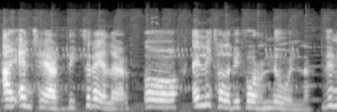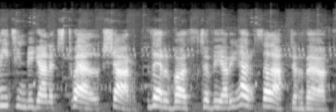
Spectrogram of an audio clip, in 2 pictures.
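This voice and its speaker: An imperious, menacing woman boss, played by an actress, with a fairly high voice. She is cold, curt and disdainful, in game fan-dub style over faint music. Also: lively intonation, slow pace, few pauses, dull audio. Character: cold, menacing, imperious female studio producer. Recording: faint background music behind voice.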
